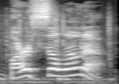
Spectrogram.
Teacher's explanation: according to natives is indeed pronounced with a s sound rather than a th sound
